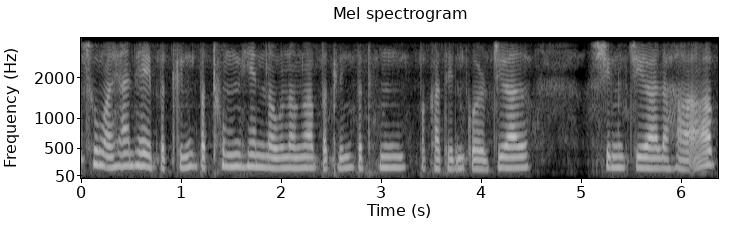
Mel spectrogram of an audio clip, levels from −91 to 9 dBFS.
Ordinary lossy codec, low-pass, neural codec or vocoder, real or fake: none; 3.6 kHz; codec, 16 kHz, 4.8 kbps, FACodec; fake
